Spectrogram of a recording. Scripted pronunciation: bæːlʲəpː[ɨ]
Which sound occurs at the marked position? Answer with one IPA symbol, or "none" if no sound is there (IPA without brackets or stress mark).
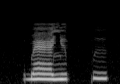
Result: ɨ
